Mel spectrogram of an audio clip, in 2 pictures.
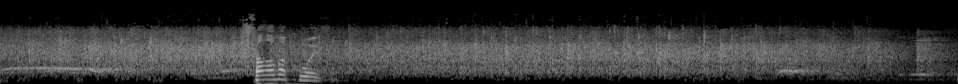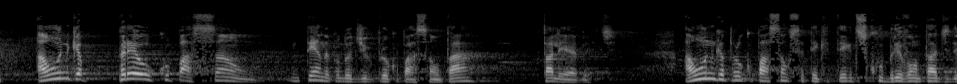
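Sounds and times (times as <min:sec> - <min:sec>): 
audience applauding: 0:00.0 - 0:09.6
speech: 0:02.6 - 0:03.5, 0:10.0 - 0:14.4, 0:15.0 - 0:15.8, 0:16.4 - 0:19.1.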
